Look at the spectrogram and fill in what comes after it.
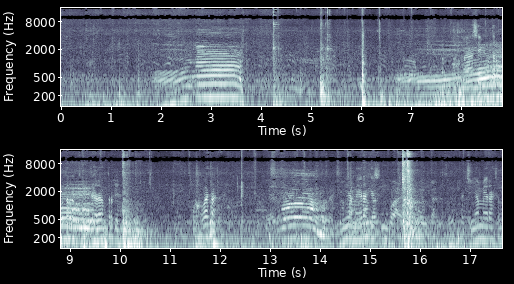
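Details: Many large cattle coming down off a truck in a panic, lowing repeatedly: long, bending, harmonic moos at intervals of several seconds, some overlapping, with sharp clatter and knocks between calls and a low background rumble.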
